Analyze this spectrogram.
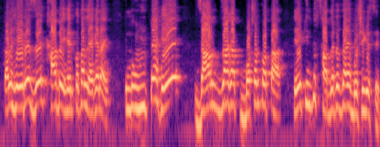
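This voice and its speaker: His voice sitting high and his pace quick, a man runs an English grammar tutorial, repeating things and checking the viewer with questions as he explains.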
